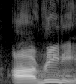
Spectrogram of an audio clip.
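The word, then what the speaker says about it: Wrede: Reed. Reedy, I think it's pronounced Reedy, isn't it?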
